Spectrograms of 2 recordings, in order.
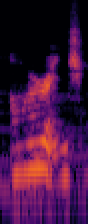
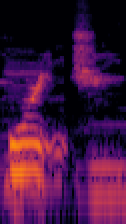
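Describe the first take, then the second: First: It is said with a Philadelphia pronunciation. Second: It is said with a standard pronunciation. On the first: The speaker calls it wrong. "I say that wrong because I'm from Philadelphia" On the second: The speaker calls it right. "it's hard for me to do that"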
